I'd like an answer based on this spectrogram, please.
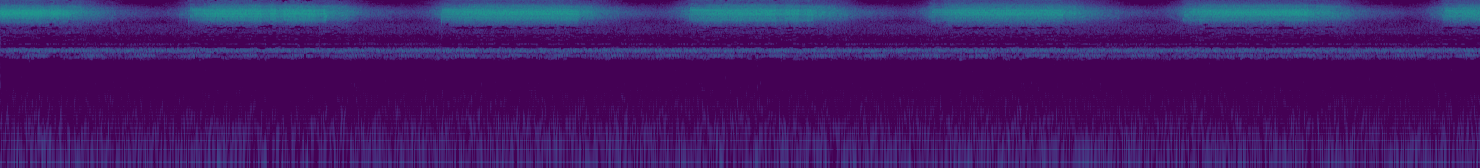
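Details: Shrill cicada chorus pulsing in long buzzing bursts of roughly a second each with short dips between, about seven in eleven seconds, above a constant faint droning tone.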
